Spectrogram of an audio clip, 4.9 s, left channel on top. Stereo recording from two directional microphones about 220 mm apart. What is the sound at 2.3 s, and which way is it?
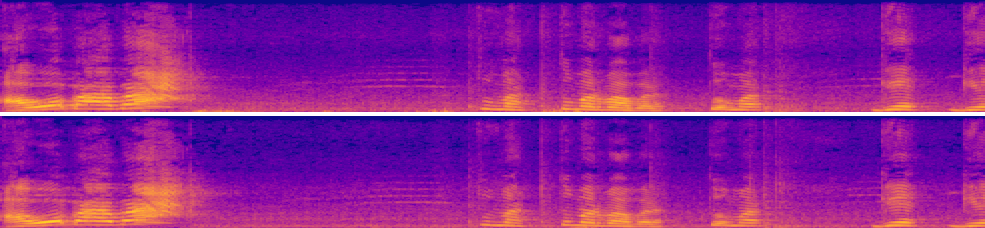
A woman's voice, 20° left (ahead or behind).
